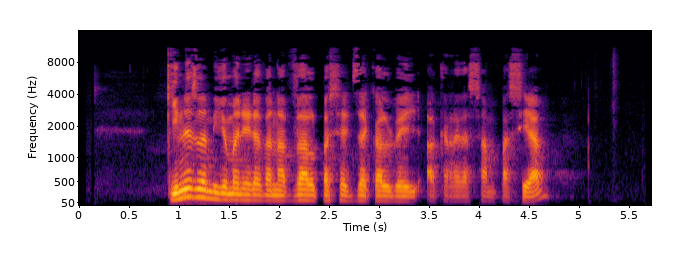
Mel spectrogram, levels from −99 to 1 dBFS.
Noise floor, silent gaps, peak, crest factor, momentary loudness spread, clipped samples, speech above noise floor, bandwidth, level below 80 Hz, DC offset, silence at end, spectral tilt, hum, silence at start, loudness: -66 dBFS; none; -4 dBFS; 20 dB; 14 LU; under 0.1%; 44 dB; 11 kHz; -68 dBFS; under 0.1%; 1.05 s; -5 dB/octave; none; 0.9 s; -22 LUFS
